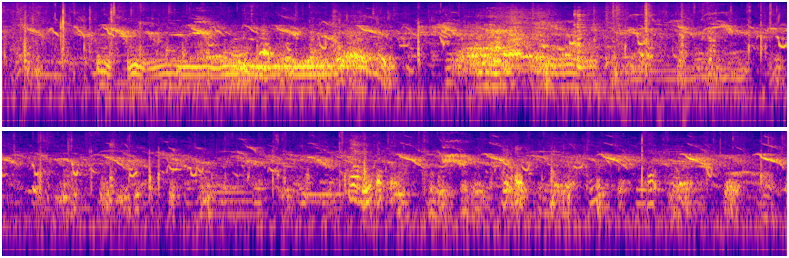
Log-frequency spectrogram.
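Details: Chickens eating on a rural home farm: a low, wavering clucking murmur with drawn-out tonal notes early on, beneath a steady patter of high peeps and pecking clicks repeated about three times a second.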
